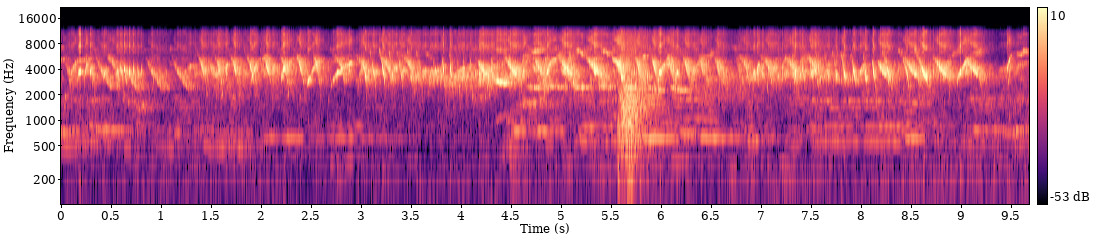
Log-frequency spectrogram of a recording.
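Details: Group of caged young canaries singing to coax silent canaries into song: a long, unbroken wash of high twittering and trilled notes, with a short broadband noise burst midway and faint background voices.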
